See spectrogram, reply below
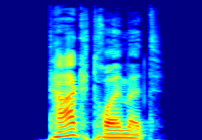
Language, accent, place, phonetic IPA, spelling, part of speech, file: German, Germany, Berlin, [ˈtaːkˌtʁɔɪ̯mət], tagträumet, verb, De-tagträumet.ogg
- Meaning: second-person plural subjunctive I of tagträumen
